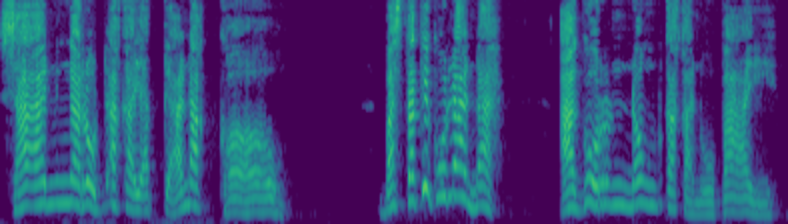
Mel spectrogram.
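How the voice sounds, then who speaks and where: A woman's voice: fairly high pitch, sing-song, slow pace, bright, forceful tone, no echo, studio quality, full character voice. A woman with a Filipino Ilocano accent playing a scolding older mother, emphatic, in a radio comedy drama. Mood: firm, admonishing. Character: scolding older mother of a wayward married man.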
